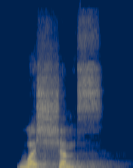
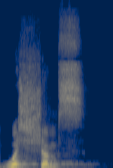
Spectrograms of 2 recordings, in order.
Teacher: From واو, jump to شين directly. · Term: hidden لام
